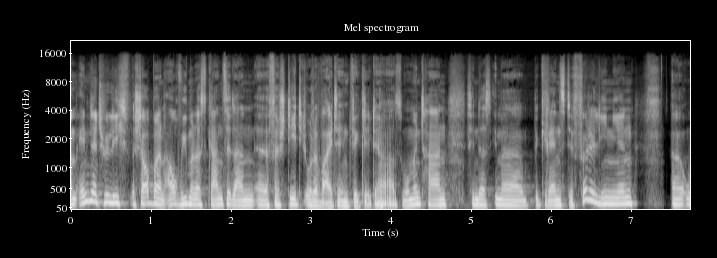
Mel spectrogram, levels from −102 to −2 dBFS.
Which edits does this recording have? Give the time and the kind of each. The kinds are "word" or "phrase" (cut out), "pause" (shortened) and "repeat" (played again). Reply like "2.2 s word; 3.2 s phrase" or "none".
none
